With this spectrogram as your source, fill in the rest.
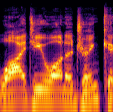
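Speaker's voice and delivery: imitated flat, uninterested tone. Retelling a ghost show clip, imitating Zach's monotone voice. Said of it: "such a very monotone vo-".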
